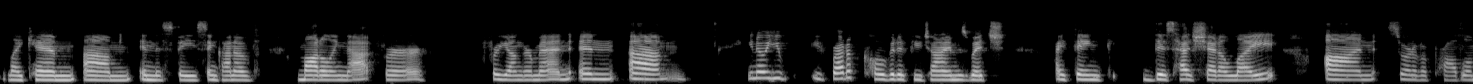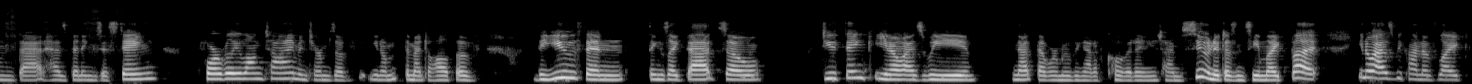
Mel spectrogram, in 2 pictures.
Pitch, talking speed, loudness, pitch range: 220 Hz, 190 wpm, -19 LUFS, 205-245 Hz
